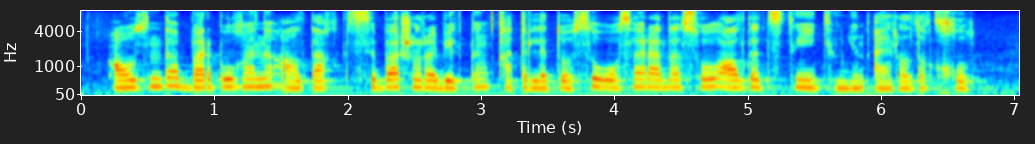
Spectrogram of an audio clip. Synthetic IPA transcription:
ɑwəzənd̪ɑbɑɾbo̞lˠʁɑnəʔɑlˠt̪ɑqt̪ʰɪ̥sɪbɑɾʒoɾɑbe̞kt̪ɪɴqʰɑt̪ɪɾlɪd̪o̞səwo̞səɑɾɑd̪ɑso̞lˠɑlˠd̪ət̪ʰɪ̥st̪ɪŋe̞kʲewɪne̞nɑjɾəlˠd̪əqʰʊlˠ

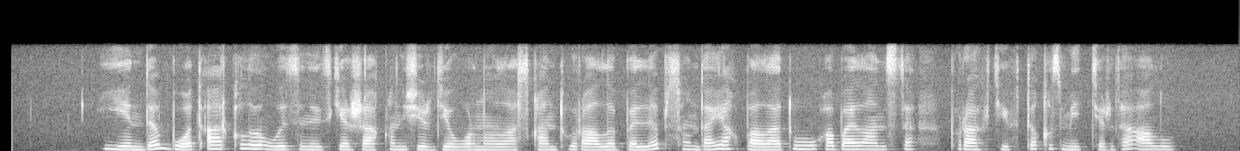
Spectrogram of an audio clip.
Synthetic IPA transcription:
je̞nd̪ɪbo̞t̪ʰɑɾqəlˠəwɵzɪŋɪzɡʲe̞ʒɑqənʒe̞ɾd̪e̞wo̞ɾnɑlˠɑsqɑnt̪ʰuɾɑlˠəbɪlɪpso̞nd̪ɑjɑq̚bɑlˠɑt̪ʰuuʁɑbɑjlˠɑnəst̪əpʰroakt̪ift̪ɪqʰəzme̞t̪ːe̞ɾd̪ɪɑlˠu

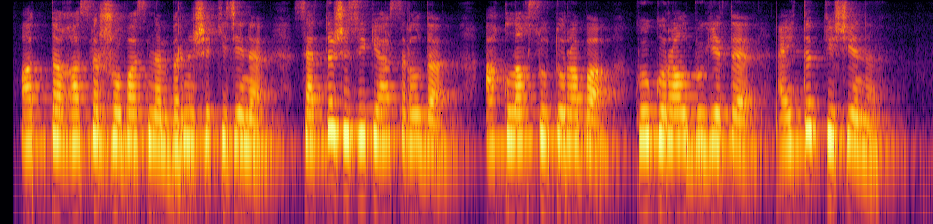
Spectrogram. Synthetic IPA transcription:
ɑt̪ːəʁɑsəɾʒo̞bɑsənəɴbɪɾɪnʃɪkʲʰe̞ze̞nɪsæt̪ːɪʒʏze̞ɡʲe̞ɑsəɾəlˠd̪əɑqəlˠɑqsut̪ʰuɾɑbəkʲʰɵkʊɾɑlˠbʉɡʲe̞t̪ɪæjt̪ɪk̚kʲʰːe̞ʃe̞nɪ

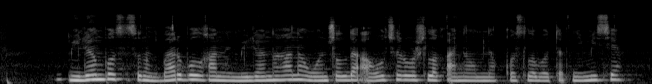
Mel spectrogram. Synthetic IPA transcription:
mʲilʲːio̞nbo̞lˠsəsonəɴbɑɾbo̞lˠʁɑnənmʲilʲːjo̞nəʁɑnɑwo̞nʒəlˠd̪əʔɑwəlˠʃɑɾuwɑʃəlˠəqɑ̰jnɑlˠəmənɑqʰo̞səlˠəpwo̞t̪əɾne̞me̞se̞

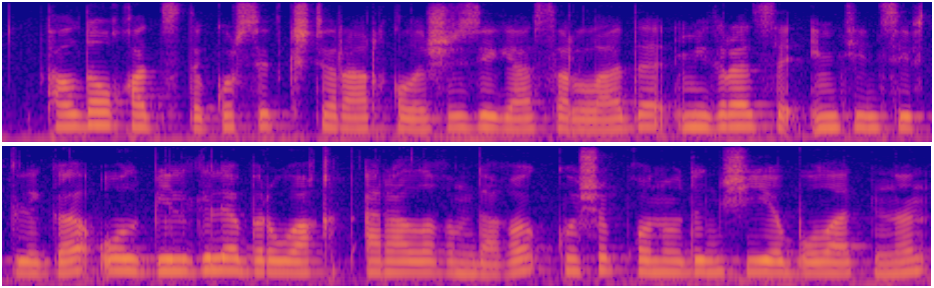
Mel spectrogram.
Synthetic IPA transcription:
t̪ʰɑlˠd̪ɑwqʰɑt̪ə̥st̪əkʲʰɵɾse̞t̪kʲɪ̥ʃt̪e̞ɾɑɾqəlˠəʒʏze̞ɡʲeɑsəɾəlˠɑd̪əmʲiɡrat̪sɨjaʔint̪e̞nsijft̪ɪlɪɡʲɪwʔo̞lˠbe̞lɡʲɪlɪbɪɾwɑqə̥t̪ɑɾɑlˠəʁənd̪ɑʁəkʲʰɵʃɪp̚qʰo̞nud̪əɴʒijebo̞lˠɑt̪ənən

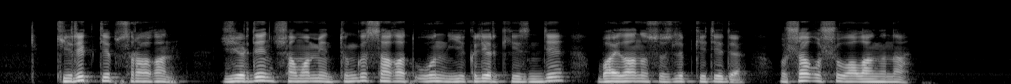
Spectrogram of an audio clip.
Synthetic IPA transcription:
kʲʰe̞ɾe̞k̚d̪e̞psʊɾɑʁɑn | ʒe̞ɾd̪e̞nʃɑmɑme̞nt̪ʰʏŋɡʲɪsɑʁɑt̪wo̞nje̞kʲɪle̞ɾkʲʰe̞zɪnd̪e̞ | bɑjlˠɑnəsʏzɪlɪp̚kʲʰe̞t̪e̞d̪ɪ | ʊʃɑqʊʃuwɑlˠɑɴənɑ

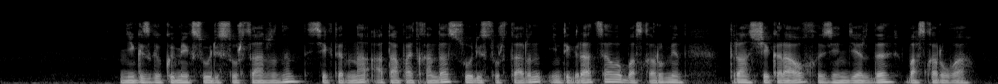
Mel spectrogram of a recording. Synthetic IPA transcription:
ne̞ɡʲɪzɡʲɪkʲʰɵme̞ksuɾʲesurst̪ɑənəɴsʲe̞kt̪o̞ɾənɑʔɑ̰t̪ɑpɑjt̪qɑnd̪ɑsuɾʲesurst̪ɑɾənijnt̪e̞ɡrat̪sɨjalˠəbɑsqɑɾume̞nt̪ʰransʃe̞kɑɾɑlˠəqzend̪e̞ɾd̪ɪbɑsqɑɾuʁɑ

